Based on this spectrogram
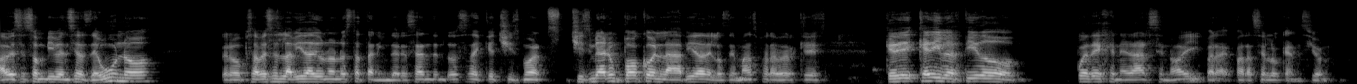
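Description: The speaker is a man with a medium pitch. The background is quiet. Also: ordinary pitch variation, moderate pace. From Mexico, Michoacán. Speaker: singer-songwriter; interviewee. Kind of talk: interview. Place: home room.

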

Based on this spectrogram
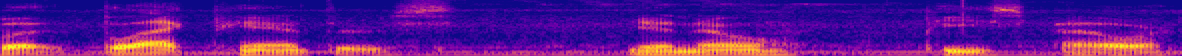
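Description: Music plays in the background, and the sound is dry with no echo. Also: man. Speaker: video journal storyteller. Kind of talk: casual vlog chat. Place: garden. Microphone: phone near.

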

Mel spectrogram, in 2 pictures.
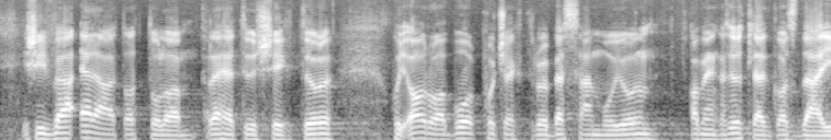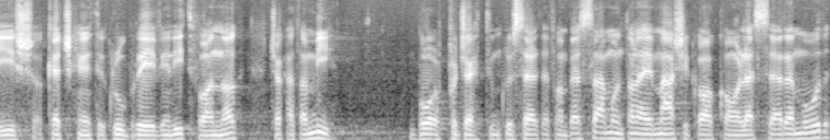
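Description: This man talks at a fairly quick pace with a fairly low pitch. His intonation is monotone and flat. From Hungary. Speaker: session chair at a club meeting. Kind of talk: formal speech to a meeting. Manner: formal. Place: meeting room. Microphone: handheld.

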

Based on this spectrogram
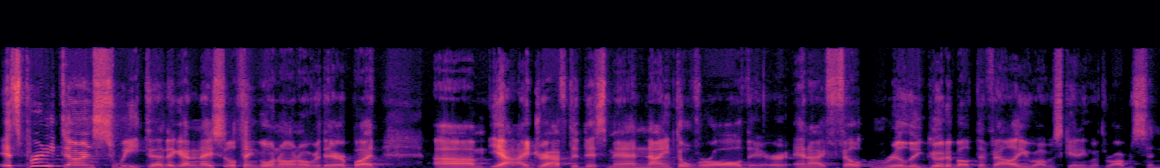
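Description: His pace is fairly quick and his pitch varies in an ordinary way as this man talks. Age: 40s. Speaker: fantasy hockey podcast host. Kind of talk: casual chat. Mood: relaxed, analytical. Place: home room. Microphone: studio mic.

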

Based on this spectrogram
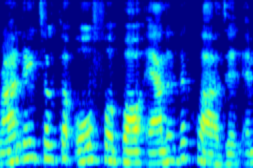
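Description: Plain reading aloud with ordinary pitch variation fills the clip.

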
